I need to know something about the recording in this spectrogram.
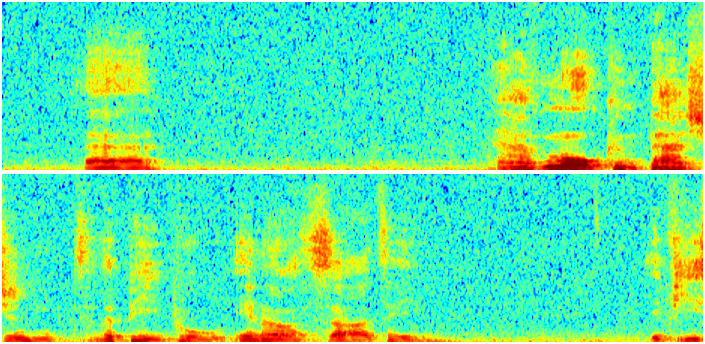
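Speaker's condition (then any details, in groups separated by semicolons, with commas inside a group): Traumatic brain injury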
